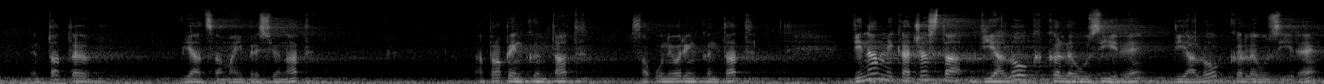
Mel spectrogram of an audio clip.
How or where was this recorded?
large echoing room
